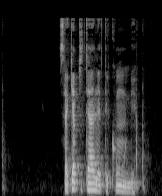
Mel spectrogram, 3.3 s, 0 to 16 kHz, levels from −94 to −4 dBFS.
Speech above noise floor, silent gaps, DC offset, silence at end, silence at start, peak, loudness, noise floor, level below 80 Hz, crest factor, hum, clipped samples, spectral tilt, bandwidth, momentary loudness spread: 52 dB; none; under 0.1%; 0.35 s; 0.05 s; -12 dBFS; -30 LUFS; -82 dBFS; -54 dBFS; 22 dB; none; under 0.1%; -4.5 dB/octave; 11.5 kHz; 11 LU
